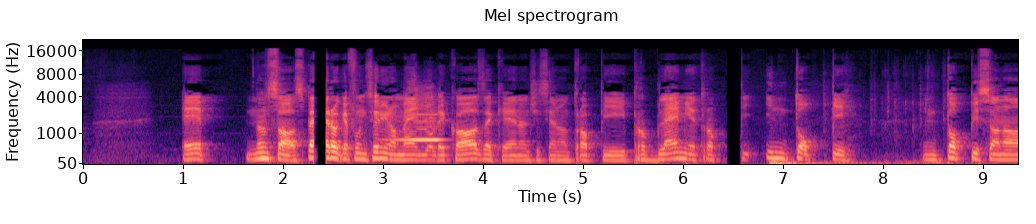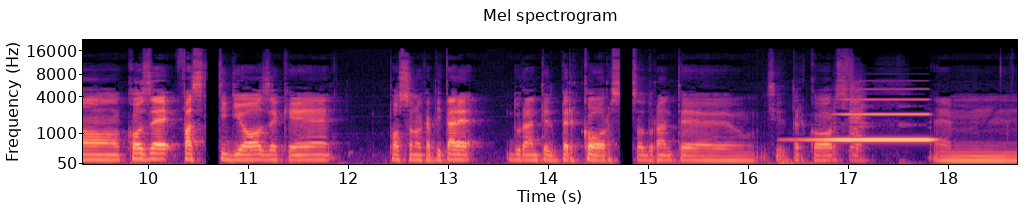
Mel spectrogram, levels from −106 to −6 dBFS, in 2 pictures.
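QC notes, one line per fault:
2.30–2.43, 6.43–6.57, 10.57–10.71, 14.71–14.85 s: gap at a join of encoded pieces. The speech was encoded in separate chunks and joined without trimming, so each join keeps one encoder's start-up delay and the previous chunk's padded last frame. The result is a silence of about 130 to 140 ms that cuts into continuous speech every 4.0 s. Its edges are smeared by the codec, and the speech resumes exactly where it stopped.
2.94–3.76 s and 16.29–18.00 s: loudspeaker feedback squeal. A microphone is picking up the loudspeaker it feeds, and at 727 Hz the loop gain exceeds one, so that frequency keeps reinforcing itself. A single 727 Hz tone swells over the speech. The first squeal builds in roughly 0.4 s to about 5 dB above the speech. The second builds more slowly, over roughly 0.7 s, to about 10 dB above the speech.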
